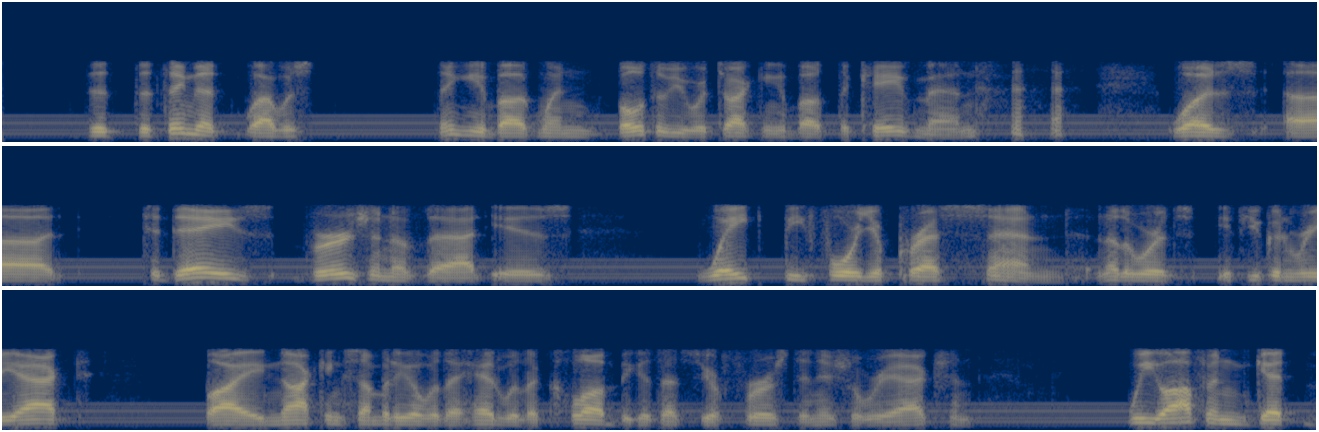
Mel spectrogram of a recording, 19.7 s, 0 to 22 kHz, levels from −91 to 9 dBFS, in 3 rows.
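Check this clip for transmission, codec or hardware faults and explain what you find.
One fault runs through the whole clip: mains hum. A ground loop or nearby transformer leaks the 50 Hz power line into the signal. It sits as a steady low drone, only about 10 dB below the speech. The narrow phone-like band, with nothing above 3.8 kHz, comes from the Speex codec.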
